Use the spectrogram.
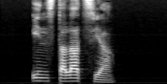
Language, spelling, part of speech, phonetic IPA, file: Polish, instalacja, noun, [ˌĩw̃staˈlat͡sʲja], Pl-instalacja.ogg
